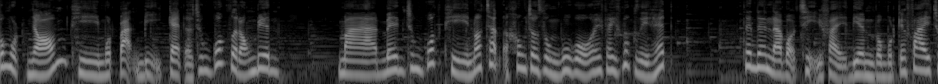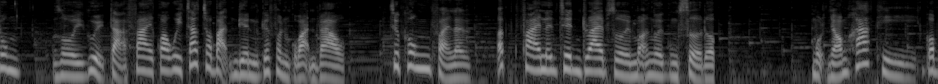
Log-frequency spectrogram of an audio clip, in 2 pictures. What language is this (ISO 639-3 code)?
vie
